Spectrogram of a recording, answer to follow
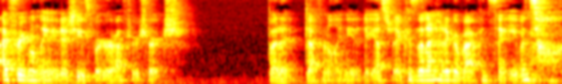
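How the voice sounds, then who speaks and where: Talking very fast with ordinary pitch variation, a woman with a fairly low, somewhat breathy voice is heard amid audible room echo. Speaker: knitting video host and church musician. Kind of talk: casual chat. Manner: hesitant, many fillers.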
